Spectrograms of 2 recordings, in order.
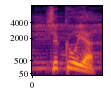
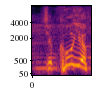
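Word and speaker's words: dziękuję: Jakuya. Jakuya for the weather.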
